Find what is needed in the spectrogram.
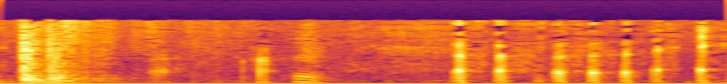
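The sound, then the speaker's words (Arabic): A door is pushed shut with a heavy knock and then bolted, followed by a run of sharp, evenly spaced clicks and rattles from the bolt. “طب اخرج انت وسيبينا، اقفل الباب علينا.”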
